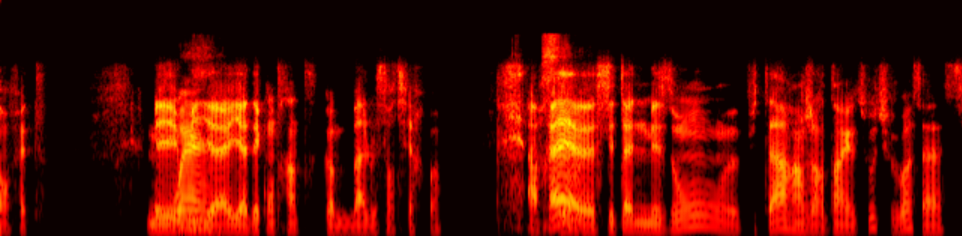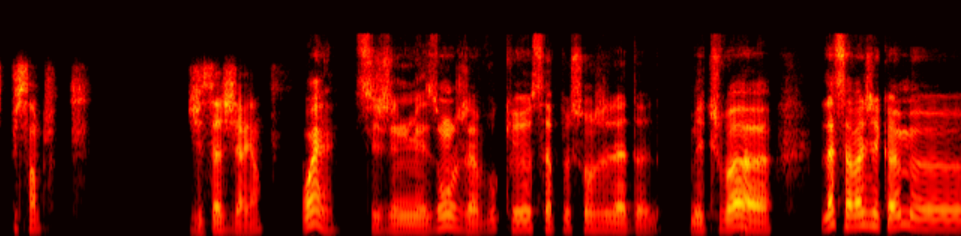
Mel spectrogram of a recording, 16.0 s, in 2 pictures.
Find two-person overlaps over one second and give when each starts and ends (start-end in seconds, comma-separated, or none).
none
